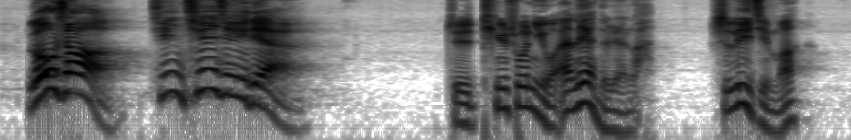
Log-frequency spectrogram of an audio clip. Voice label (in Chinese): 主持人; 粉丝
